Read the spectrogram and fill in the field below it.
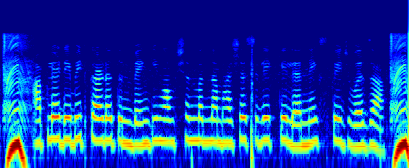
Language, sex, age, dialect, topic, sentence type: Marathi, female, 60-100, Southern Konkan, banking, statement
